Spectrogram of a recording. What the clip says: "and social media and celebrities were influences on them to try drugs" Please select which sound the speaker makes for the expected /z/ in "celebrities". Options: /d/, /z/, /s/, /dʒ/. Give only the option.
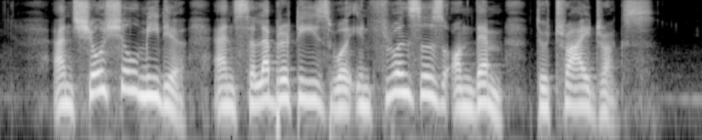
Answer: /z/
